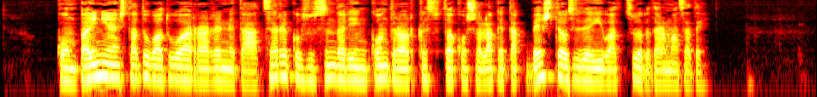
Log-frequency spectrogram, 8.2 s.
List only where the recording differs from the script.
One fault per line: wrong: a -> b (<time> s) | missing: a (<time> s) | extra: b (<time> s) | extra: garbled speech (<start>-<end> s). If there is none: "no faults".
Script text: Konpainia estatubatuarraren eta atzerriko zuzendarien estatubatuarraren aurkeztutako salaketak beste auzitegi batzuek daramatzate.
wrong: estatubatuarraren -> kontra (3.8 s)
